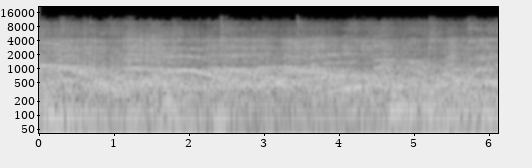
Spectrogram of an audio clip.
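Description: A volleyball thuds as it is hit.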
